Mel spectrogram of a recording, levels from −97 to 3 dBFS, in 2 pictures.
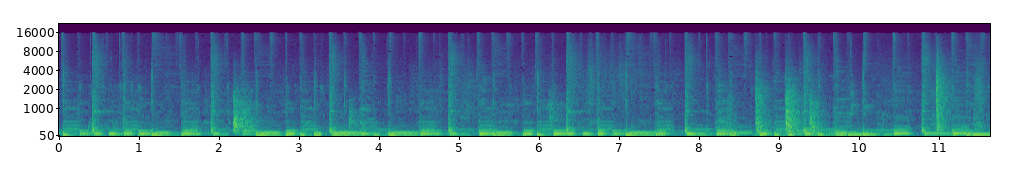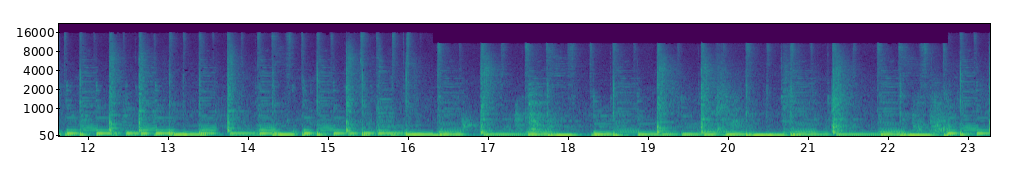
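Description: From 16.31 s to 22.75 s a section at the wrong speed plays back at 0.672 times its proper rate, so the sound drops to about seven semitones lower and drags noticeably. The switch is abrupt at both edges. Because pitch and tempo fall together, this is a clock mismatch, likely an editor or player fitting that stretch to the wrong rate, rather than a pitch-shift effect, which would lower the pitch while keeping the timing intact.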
